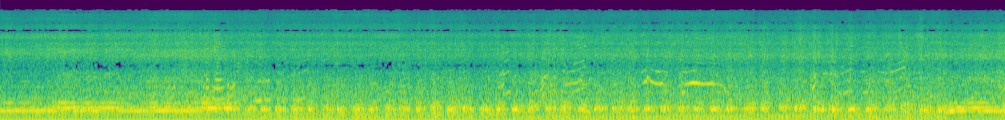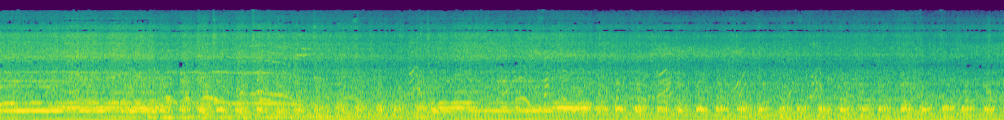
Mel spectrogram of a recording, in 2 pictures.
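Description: Pickie Puffer miniature train running, heard from on board: a steady low hum with a fast, even rhythmic clatter, and a few held tones on and off.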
